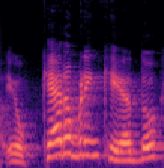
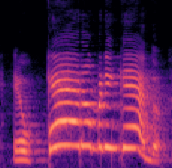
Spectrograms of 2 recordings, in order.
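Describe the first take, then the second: First: Said in the usual way. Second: Put-on much higher, louder childish whine; high-pitched kid's repeat; whiny child. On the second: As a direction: wail it like a demanding kid. Child asking, escalating.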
